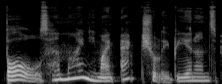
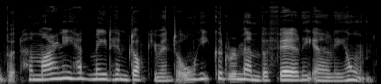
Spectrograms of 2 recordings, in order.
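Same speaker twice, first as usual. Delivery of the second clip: usual speaking voice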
